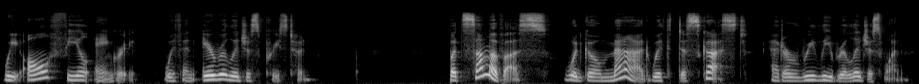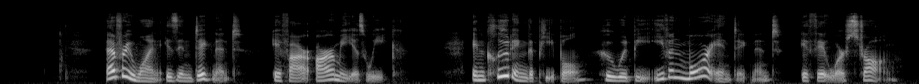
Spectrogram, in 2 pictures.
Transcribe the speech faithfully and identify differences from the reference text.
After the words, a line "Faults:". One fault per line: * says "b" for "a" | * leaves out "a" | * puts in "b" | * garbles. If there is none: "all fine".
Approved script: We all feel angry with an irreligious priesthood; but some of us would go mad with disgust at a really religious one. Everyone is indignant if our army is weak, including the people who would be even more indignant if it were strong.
We all feel angry with an irreligious priesthood; but some of us would go mad with disgust at a really religious one. Everyone is indignant if our army is weak, including the people who would be even more indignant if it were strong.
Faults:
all fine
